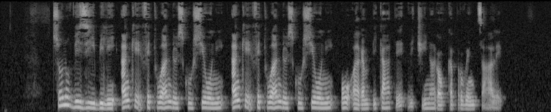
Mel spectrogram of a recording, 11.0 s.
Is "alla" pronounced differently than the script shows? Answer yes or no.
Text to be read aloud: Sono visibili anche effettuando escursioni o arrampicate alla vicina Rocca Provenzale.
yes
